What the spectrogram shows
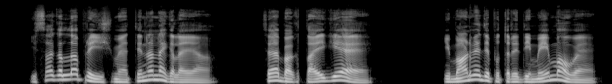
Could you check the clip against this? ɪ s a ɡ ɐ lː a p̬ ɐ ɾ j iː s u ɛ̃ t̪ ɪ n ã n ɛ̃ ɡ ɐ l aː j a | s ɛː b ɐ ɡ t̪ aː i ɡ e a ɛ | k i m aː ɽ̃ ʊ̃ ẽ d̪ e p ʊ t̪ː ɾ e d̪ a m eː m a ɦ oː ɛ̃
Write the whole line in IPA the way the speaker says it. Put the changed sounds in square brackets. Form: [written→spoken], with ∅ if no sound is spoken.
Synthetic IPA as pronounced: ɪ s a ɡ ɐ lː a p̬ ɐ ɾ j iː s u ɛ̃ t̪ ɪ n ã n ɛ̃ ɡ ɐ l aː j a | s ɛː b ɐ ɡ t̪ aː i ɡ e a ɛ | k i m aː ɽ̃ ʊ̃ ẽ d̪ e p ʊ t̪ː ɾ e d̪ [a→i] m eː m a ɦ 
